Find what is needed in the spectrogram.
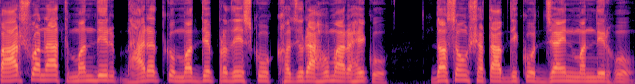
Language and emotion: Nepali, neutral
